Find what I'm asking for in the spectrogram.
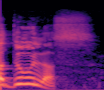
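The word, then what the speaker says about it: dulos (δοῦλος): Ahora, la palabra que describe esclavos, y buscamos en, en, el griego original, es la palabra dulos. Di conmigo dulos, como si fuera doble O, así más o menos se pronuncia, y quiere decir que es un esclavo.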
